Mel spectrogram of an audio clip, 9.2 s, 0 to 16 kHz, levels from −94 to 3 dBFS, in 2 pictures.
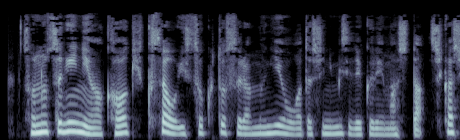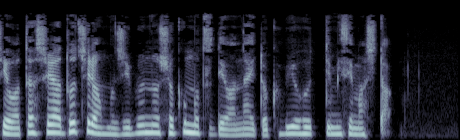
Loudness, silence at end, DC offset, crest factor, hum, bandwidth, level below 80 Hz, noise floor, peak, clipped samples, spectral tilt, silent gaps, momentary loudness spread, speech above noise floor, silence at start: -22 LUFS; 0.7 s; under 0.1%; 22 dB; none; 11 kHz; -70 dBFS; -69 dBFS; 0 dBFS; under 0.1%; -5 dB/octave; none; 9 LU; 48 dB; 0.25 s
